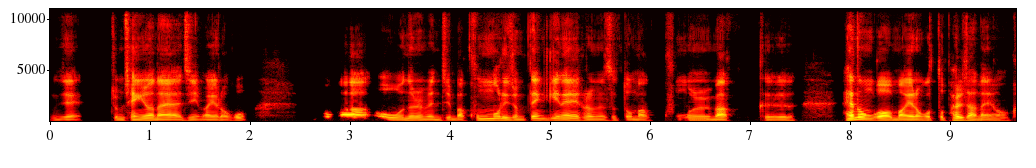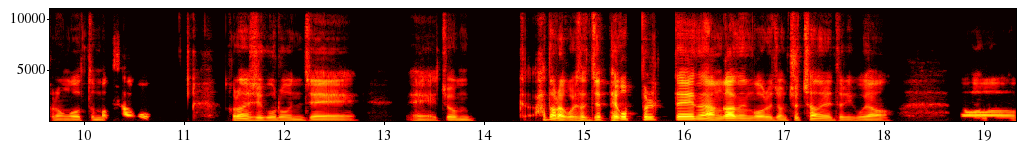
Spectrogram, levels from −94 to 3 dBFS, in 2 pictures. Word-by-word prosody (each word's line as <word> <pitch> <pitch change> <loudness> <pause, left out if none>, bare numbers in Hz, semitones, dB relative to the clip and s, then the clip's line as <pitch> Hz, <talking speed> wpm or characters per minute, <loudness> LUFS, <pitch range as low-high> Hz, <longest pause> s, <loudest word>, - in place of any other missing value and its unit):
인제 90 -4 -7 0.3
"좀 110 - -11
쟁여놔야지." 100 -3 0
막 90 -1 -6
이러고. 85 -1 -6 0.8
뭐가 90 -1 +2
"어 - - -4
오늘 105 +3 -3
왠지 90 +1 -8
막 90 -1 -6
국물이 115 0 -4
좀 105 -2 -7
땡기네." 120 -1 0
그러면서 95 -2 -8
또 - - -7
막 85 -1 -7
국물 100 -2 -10
막 90 -2 +1 0.2
그 90 +3 -9 0.5
해 145 - +9
놓은 155 -2 +2
거 110 -4 +4
막 90 -1 +1
이런 95 +1 +1
것도 95 - -6
팔잖아요. 100 -7 -2
그런 95 -1 -9
것도 95 0 -6
막 85 -2 -7
사고 110 -1 -3 0.8
그런 120 +3 +1
식으로 110 -3 -4
인제 90 -2 -2 0.6
예 90 -1 -8
좀 95 -4 -4 0.4
그 - - -12
하더라고요. - - +6
그래서 85 - 0
인제 85 - +2
배고플 155 +5 +4 0.2
때는 150 -1 +8
안 110 -4 +6
가는 115 -1 +8
거를 110 -1 0
좀 105 -1 -6
추천을 125 -2 -1
드리고요. 85 0 -4 0.7
어 95 -1 -2
100 Hz, 300 characters per minute, -27 LUFS, 90-115 Hz, 0.8 s, 해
